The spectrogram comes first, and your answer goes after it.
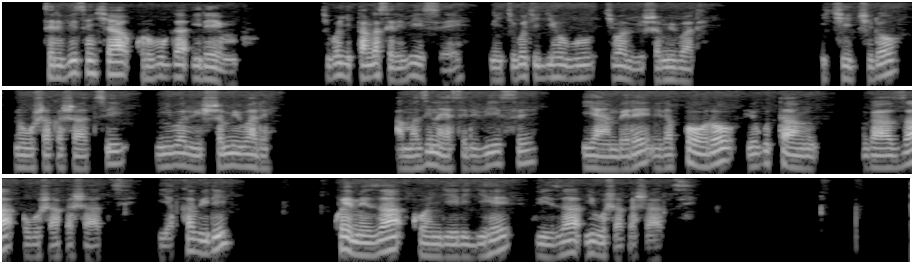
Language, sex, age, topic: Kinyarwanda, male, 50+, government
